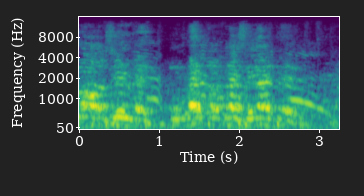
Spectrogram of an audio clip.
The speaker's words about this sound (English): Blocks away in the capital's main Bolívar Square, crowds are gathered for another candidate's rally. A stage fit for a rock star is being readied to receive 55-year-old former vice president Germán Vargas Lleras.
